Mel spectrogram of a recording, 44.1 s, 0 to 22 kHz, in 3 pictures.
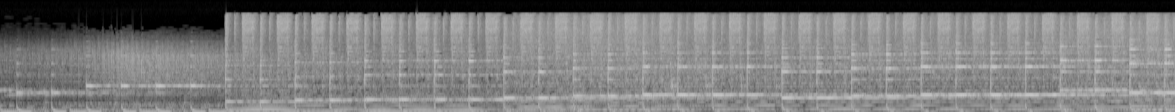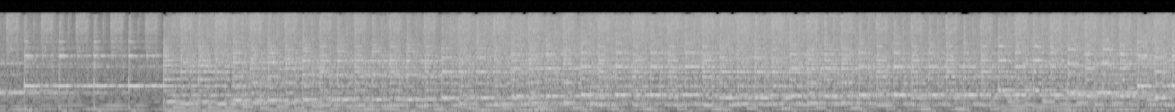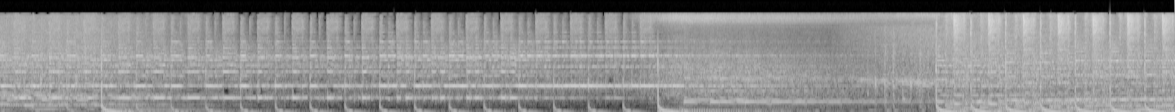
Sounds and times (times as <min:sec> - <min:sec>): Music: 0:00.0 - 0:44.0.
